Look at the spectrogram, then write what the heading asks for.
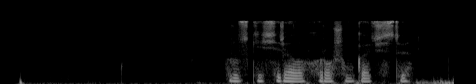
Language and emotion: Russian, neutral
